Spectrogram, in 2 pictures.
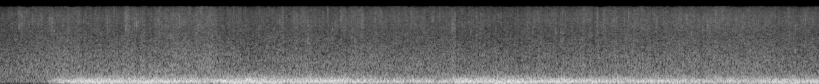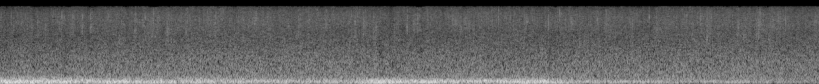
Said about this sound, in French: Voilà pourquoi, depuis ce jour, sur Terre, après chaque longue période de beau temps, le dieu tonnerre éveille le dragon paresseux endormi en grondant très fort dans ses oreilles pour lui rappeler que l'heure est venue de faire pleuvoir.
